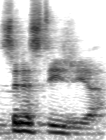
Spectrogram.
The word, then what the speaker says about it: synesthesia: synesthesia. Synesthesia. Synesthesia. Fuck that shit. Synesthesia. So anyways, Just think of and like I anesthesia. remember seeing the photos of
